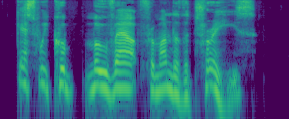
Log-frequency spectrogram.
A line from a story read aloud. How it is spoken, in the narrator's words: muttered Flick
